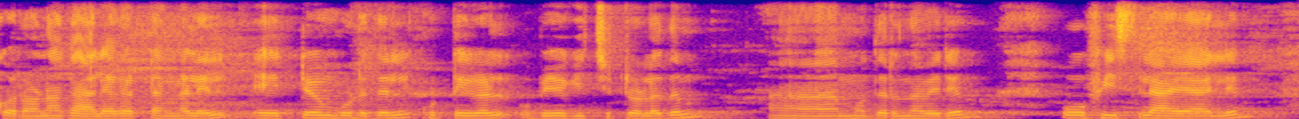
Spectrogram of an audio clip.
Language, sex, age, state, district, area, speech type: Malayalam, female, 45-60, Kerala, Kollam, rural, spontaneous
